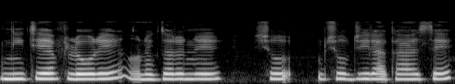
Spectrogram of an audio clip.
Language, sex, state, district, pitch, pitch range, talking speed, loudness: Bengali, female, Tripura, West Tripura, 250 Hz, 245-255 Hz, 105 wpm, -14 LUFS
